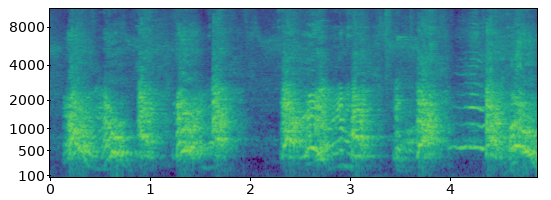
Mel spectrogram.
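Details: Family guard dog barking loudly in a clean recording: short harsh barks, some doubled, about eight in five seconds with a brief pause midway, little background noise.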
